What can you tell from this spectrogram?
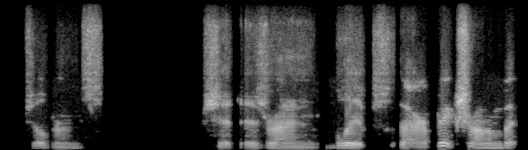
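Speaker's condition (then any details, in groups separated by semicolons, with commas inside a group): Facial paralysis after surgery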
